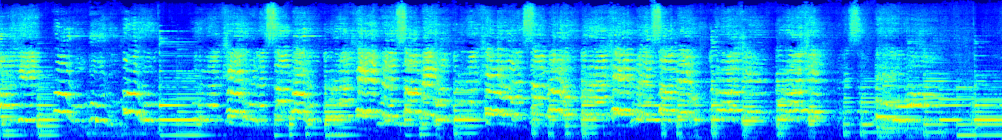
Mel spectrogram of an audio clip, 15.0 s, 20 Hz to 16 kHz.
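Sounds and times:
girls' choir singing: 0.0 - 14.3.

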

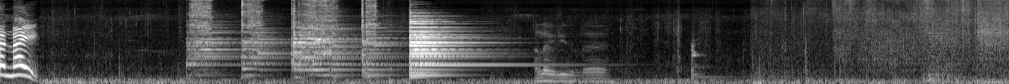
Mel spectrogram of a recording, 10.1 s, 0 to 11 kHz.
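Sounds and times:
metal spatula scraping a griddle: 1.9 - 5.4.

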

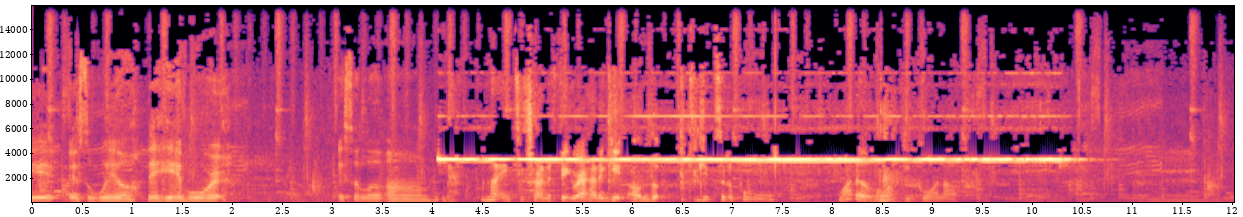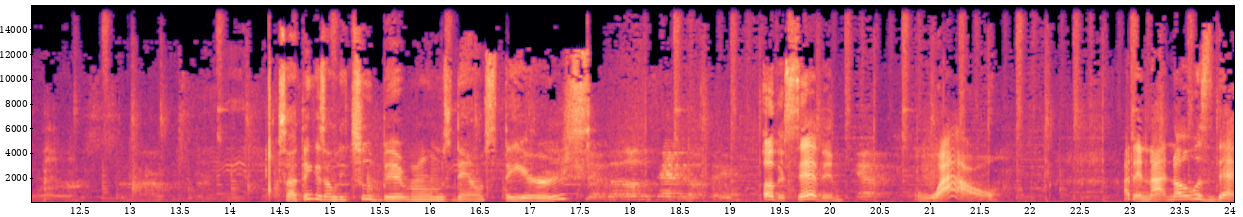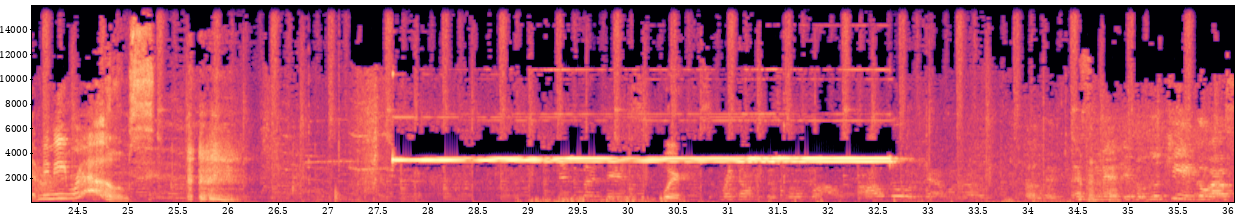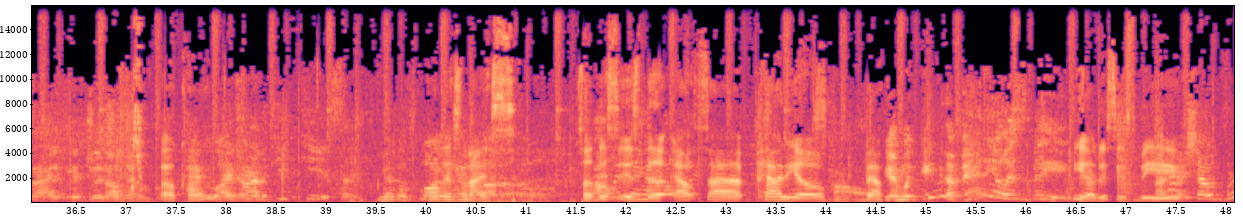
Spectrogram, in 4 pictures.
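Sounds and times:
faint background music: 0.0 - 48.0
high-pitched electronic alarm tone: 4.1 - 10.8, 27.6 - 32.8.

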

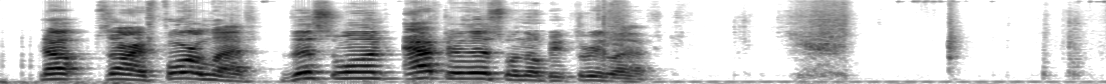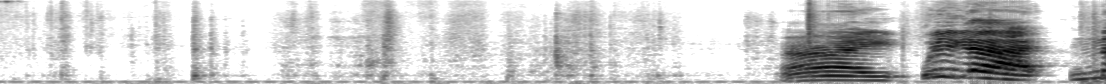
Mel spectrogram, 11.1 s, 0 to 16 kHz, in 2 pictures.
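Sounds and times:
paper photo rustling: 5.0 - 10.3.

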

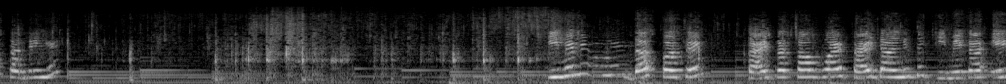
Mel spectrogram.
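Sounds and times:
onions sizzling in oil: 0.7 - 9.5
metal ladle scraping a pot: 1.2 - 5.6.

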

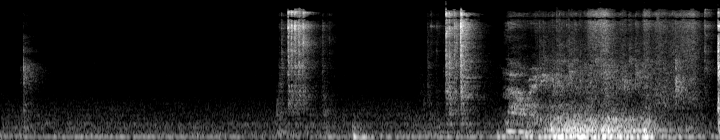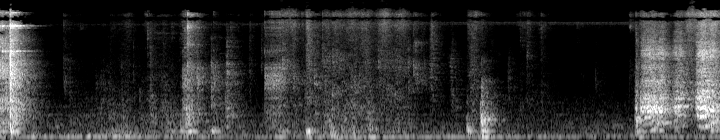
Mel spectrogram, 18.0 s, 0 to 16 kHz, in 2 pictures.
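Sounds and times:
rumbling shuffle: 6.2 - 8.8.

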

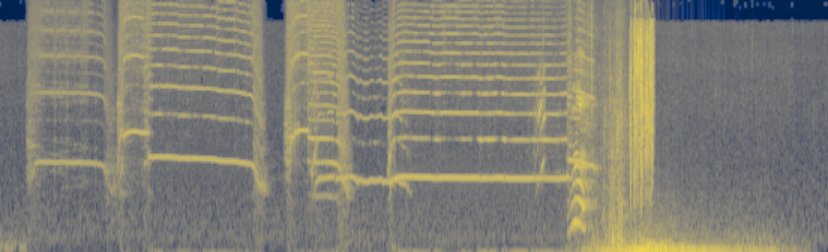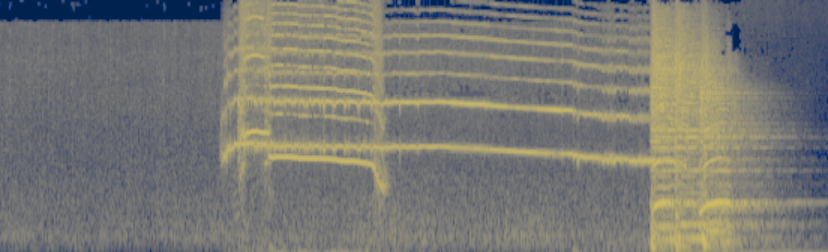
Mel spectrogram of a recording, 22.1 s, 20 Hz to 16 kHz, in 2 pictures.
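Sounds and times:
women screaming: 14.0 - 20.2.

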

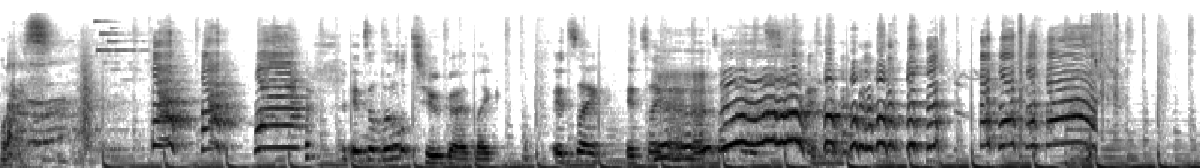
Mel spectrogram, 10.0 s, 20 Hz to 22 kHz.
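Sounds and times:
music with steady beat: 0.9 - 10.0
people laughing: 1.3 - 2.8, 5.4 - 9.2.

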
